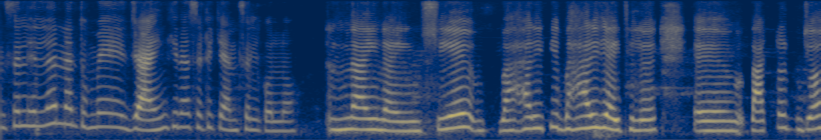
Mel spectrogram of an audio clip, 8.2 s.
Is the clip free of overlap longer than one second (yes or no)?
yes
